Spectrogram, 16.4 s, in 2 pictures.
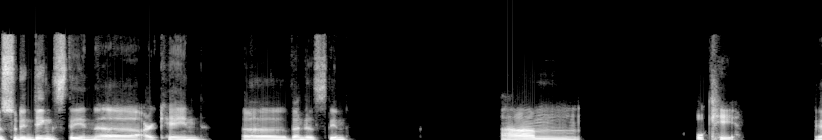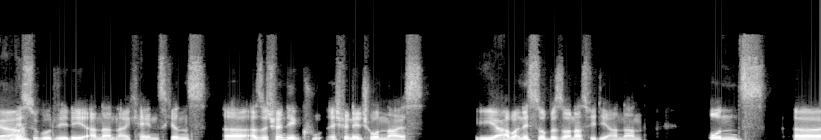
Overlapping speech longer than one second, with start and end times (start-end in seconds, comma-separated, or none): none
